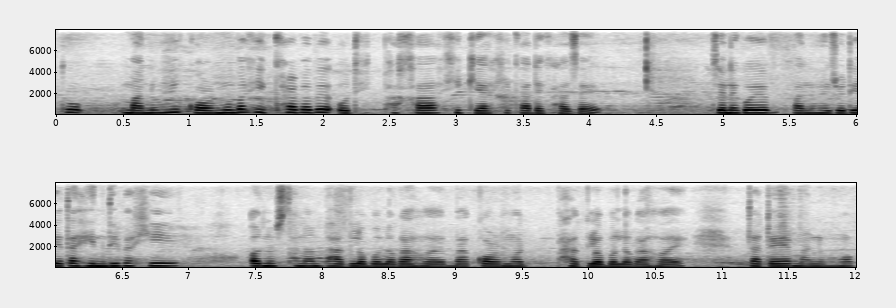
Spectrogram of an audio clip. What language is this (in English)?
Assamese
